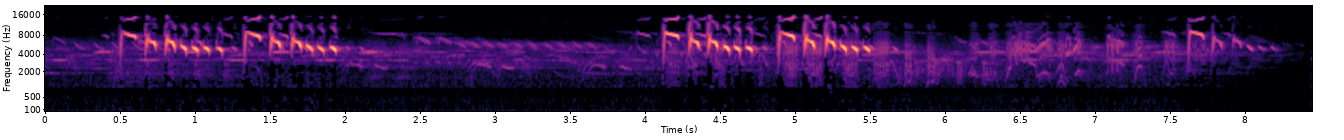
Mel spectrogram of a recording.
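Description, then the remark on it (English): A blue tit calls in quick bursts of high, thin, repeated notes, two clusters separated by a short pause, with softer twittering trailing off at the end. Clear, no voices. “Blue tits feed mostly on seeds and insects, especially caterpillars.”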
